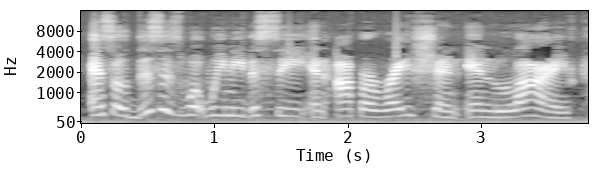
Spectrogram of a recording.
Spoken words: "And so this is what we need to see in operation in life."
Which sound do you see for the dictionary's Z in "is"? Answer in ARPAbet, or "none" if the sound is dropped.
Z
